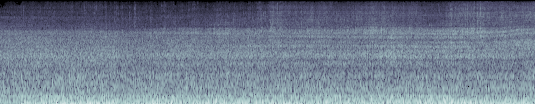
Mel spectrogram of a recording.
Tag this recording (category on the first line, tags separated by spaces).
Sound effects > Vehicles
bus transportation vehicle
